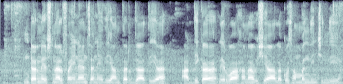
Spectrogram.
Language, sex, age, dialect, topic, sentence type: Telugu, male, 18-24, Central/Coastal, banking, statement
